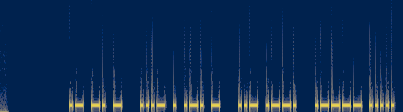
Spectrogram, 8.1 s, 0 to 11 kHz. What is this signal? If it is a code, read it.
Morse code, heard as a keyed tone, about 22 wpm, 700 Hz. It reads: ANT VERT UP 15
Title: Practice QSO - Exchange 2 - Info - 22wpm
